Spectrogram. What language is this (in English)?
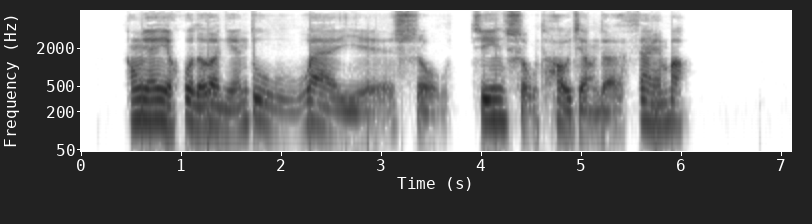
Chinese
